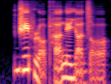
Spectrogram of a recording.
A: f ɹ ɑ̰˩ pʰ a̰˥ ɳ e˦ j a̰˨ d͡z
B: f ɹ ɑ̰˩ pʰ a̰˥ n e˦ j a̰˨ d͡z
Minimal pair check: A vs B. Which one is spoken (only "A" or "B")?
B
